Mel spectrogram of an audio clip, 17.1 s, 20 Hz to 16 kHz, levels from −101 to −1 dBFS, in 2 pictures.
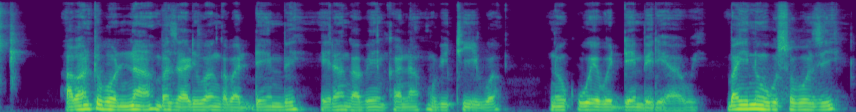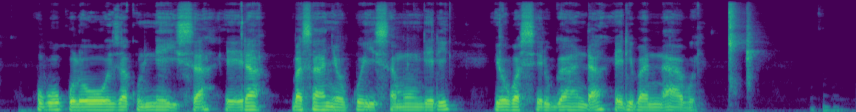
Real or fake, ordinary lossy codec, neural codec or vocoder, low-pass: fake; none; vocoder, 44.1 kHz, 128 mel bands, Pupu-Vocoder; 14.4 kHz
